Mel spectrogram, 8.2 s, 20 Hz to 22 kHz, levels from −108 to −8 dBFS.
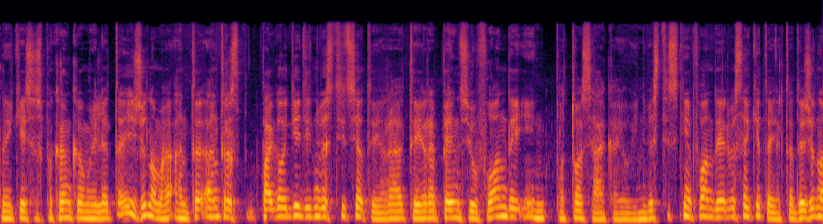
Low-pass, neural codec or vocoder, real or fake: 14.4 kHz; none; real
